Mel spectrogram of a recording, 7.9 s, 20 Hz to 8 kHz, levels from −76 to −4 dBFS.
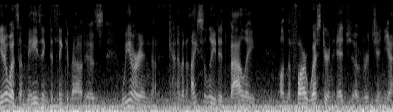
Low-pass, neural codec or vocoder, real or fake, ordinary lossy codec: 7.2 kHz; autoencoder, 48 kHz, 128 numbers a frame, DAC-VAE, trained on Japanese speech; fake; Opus, 32 kbps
